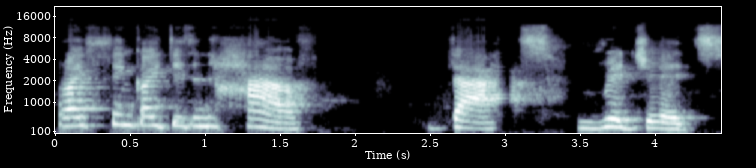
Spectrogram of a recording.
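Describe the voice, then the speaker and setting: Speaking at a very slow pace, a woman uses a bright, sharp tone and lively intonation. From Mexico. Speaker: person who stutters. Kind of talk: interview answer.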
